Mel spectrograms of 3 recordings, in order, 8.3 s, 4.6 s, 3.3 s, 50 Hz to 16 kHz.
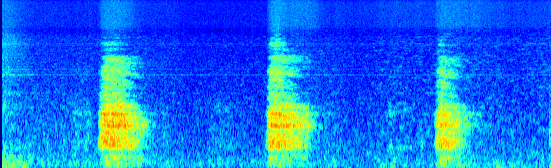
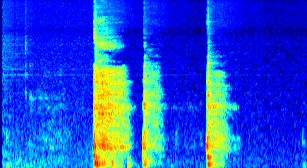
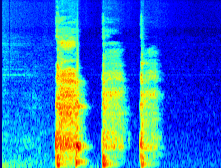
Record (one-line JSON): {"exhalation_length": "8.3 s", "exhalation_amplitude": 12916, "exhalation_signal_mean_std_ratio": 0.38, "three_cough_length": "4.6 s", "three_cough_amplitude": 28097, "three_cough_signal_mean_std_ratio": 0.31, "cough_length": "3.3 s", "cough_amplitude": 29605, "cough_signal_mean_std_ratio": 0.38, "survey_phase": "alpha (2021-03-01 to 2021-08-12)", "age": "65+", "gender": "Male", "wearing_mask": "No", "symptom_none": true, "smoker_status": "Never smoked", "respiratory_condition_asthma": false, "respiratory_condition_other": false, "recruitment_source": "REACT", "submission_delay": "1 day", "covid_test_result": "Negative", "covid_test_method": "RT-qPCR"}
